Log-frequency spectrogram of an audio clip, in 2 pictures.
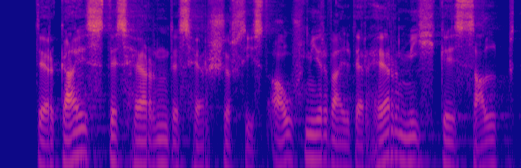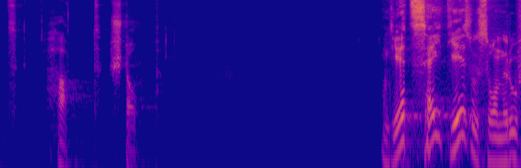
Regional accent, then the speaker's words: Switzerland; Wenn ich als Schweizer eine Israel-Reise mache, dann sehe ich kaum Berge.

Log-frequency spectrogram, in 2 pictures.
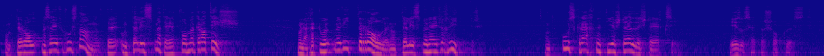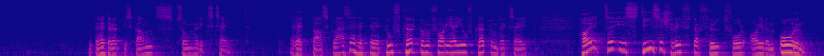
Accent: Switzerland; Und ich als Schweizer habe mir so gedacht

